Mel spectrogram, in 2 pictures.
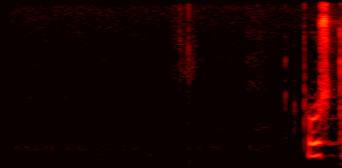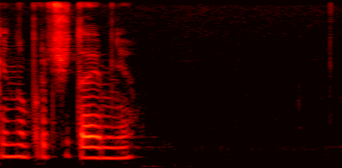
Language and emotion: Russian, neutral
